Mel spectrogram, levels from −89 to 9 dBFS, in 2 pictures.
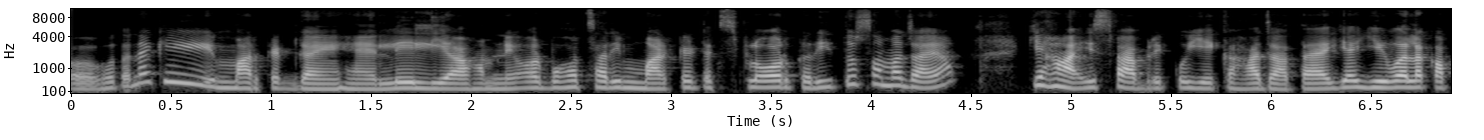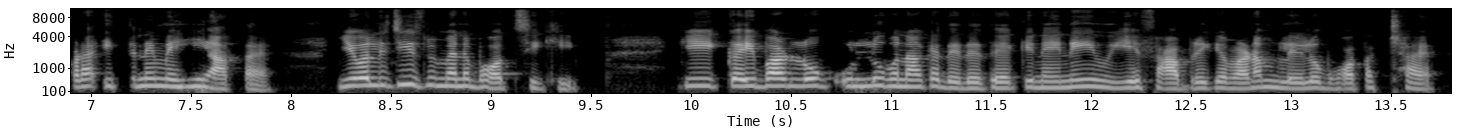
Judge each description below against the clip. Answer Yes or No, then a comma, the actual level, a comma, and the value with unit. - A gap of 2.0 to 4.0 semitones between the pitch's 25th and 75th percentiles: No, average, 4.9 semitones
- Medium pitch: No, high, 205 Hz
